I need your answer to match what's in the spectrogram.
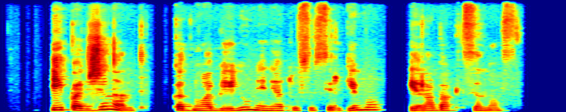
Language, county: Lithuanian, Telšiai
